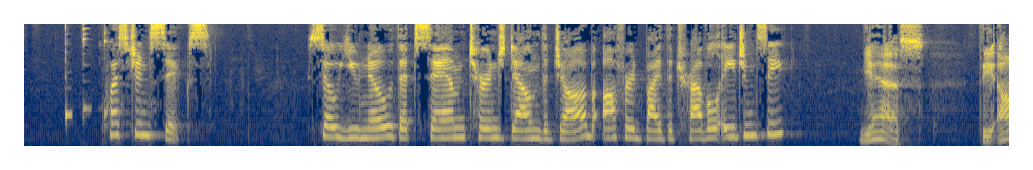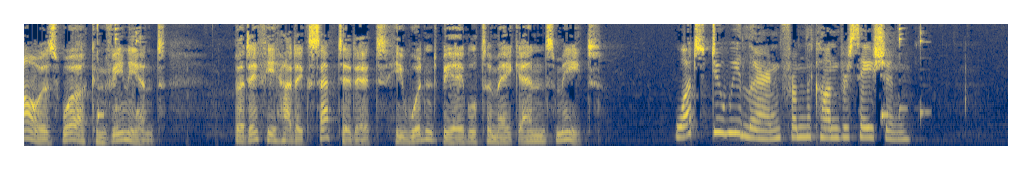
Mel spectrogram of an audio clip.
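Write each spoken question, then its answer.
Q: What do we learn from the conversation?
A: Sam turned down the job because the pay was too low to live on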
